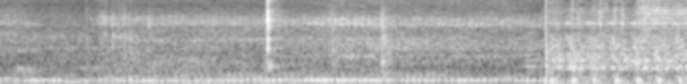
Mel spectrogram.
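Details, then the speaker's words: Hero Splendor single-cylinder motorcycle after timing chain replacement: low, even idle without rattle, then clean throttle blips; the heavy noise heard before the repair is gone. "तो आप लोग देख लीजिए engine का sound है बिल्कुल दोस्तों clear हो गया है, बहुत अच्छा साउंड हो गया है।"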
